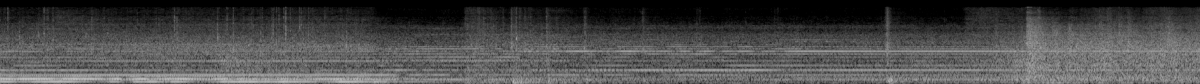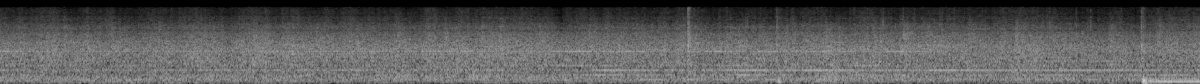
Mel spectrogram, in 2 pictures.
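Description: Fully automatic horizontal hydraulic cardboard baler running: a steady hum and whine of several held tones, which shift about four seconds in, then a steady hiss-like machine noise from about ten seconds in.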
